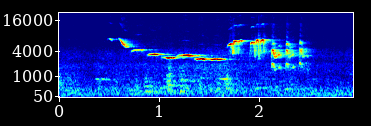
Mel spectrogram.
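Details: Mountain tailorbird giving a relaxed song: thin, high whistled notes stepping downward, then a rapid, buzzy, very high trill lasting about a second before fading.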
